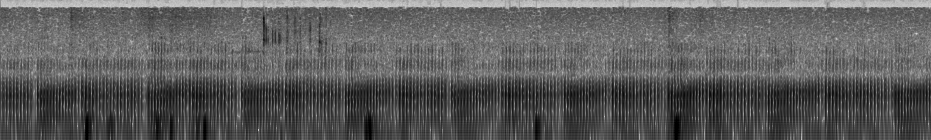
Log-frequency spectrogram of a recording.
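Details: Pet cats eating towers of minced meat, a steady low purr-like rumble pulsing continuously through the recording, with faint soft clicks and chewing ticks scattered over it and no other voices.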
